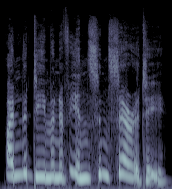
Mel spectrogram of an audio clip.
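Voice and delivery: very high whimpering wail; sobbing. Acted. Exposed demon confessing to Milo, high sobbing. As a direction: wail the confession in a squeaky pitch. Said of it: "he sobbed".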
